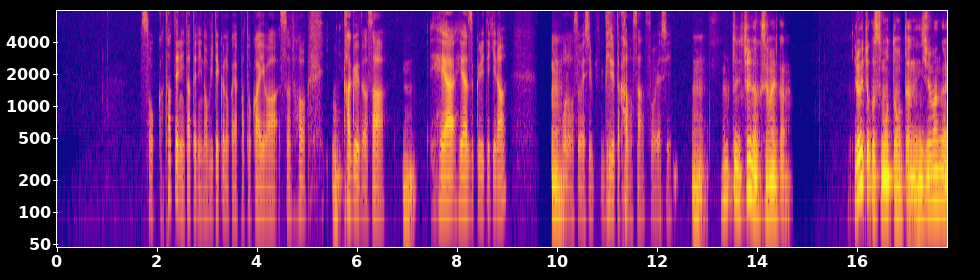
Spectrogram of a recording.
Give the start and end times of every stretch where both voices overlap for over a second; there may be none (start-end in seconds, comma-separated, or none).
none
